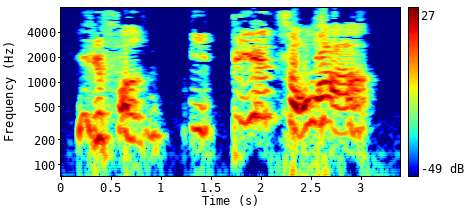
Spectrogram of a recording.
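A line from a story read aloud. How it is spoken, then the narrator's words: Heartbroken wailing. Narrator (Chinese): 他撕心裂肺的哭喊起来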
